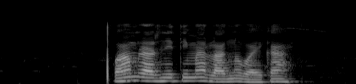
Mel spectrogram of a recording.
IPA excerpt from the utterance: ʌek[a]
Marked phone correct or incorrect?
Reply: correct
